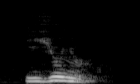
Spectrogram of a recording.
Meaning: dative singular of ию́нь (ijúnʹ)
- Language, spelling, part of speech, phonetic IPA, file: Russian, июню, noun, [ɪˈjʉnʲʊ], LL-Q7737 (rus)-июню.wav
